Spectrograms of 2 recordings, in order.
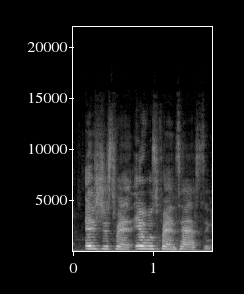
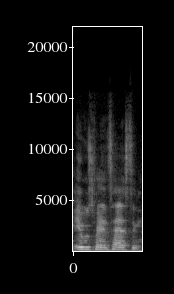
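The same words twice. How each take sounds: First: Much louder burst of praise; shouting praise for the performance; real excitement. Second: Said in the usual way. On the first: Real, not acted. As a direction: blurt out how great it was. Raving about the actress.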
